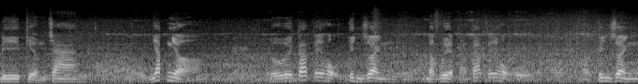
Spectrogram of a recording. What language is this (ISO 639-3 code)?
vie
